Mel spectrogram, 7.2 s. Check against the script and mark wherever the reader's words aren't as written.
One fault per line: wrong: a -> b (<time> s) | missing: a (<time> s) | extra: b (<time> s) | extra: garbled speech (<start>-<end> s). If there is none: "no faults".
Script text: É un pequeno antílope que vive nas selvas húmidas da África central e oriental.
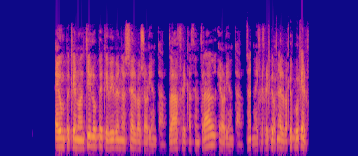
wrong: húmidas -> oriental (2.9 s)
extra: garbled speech (4.9-6.2 s)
